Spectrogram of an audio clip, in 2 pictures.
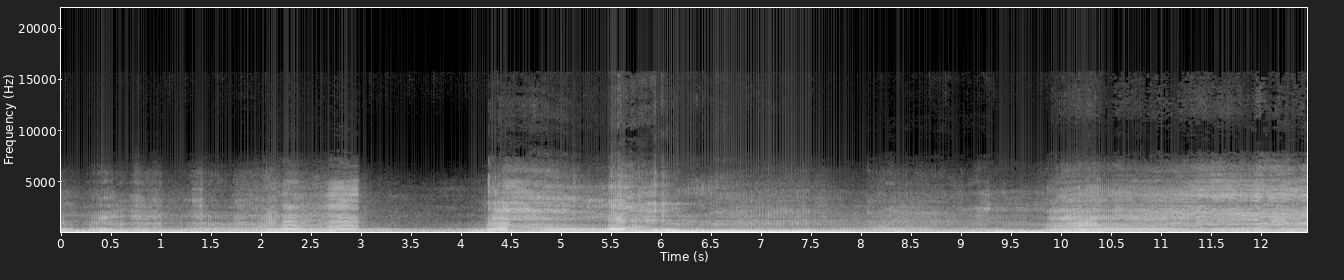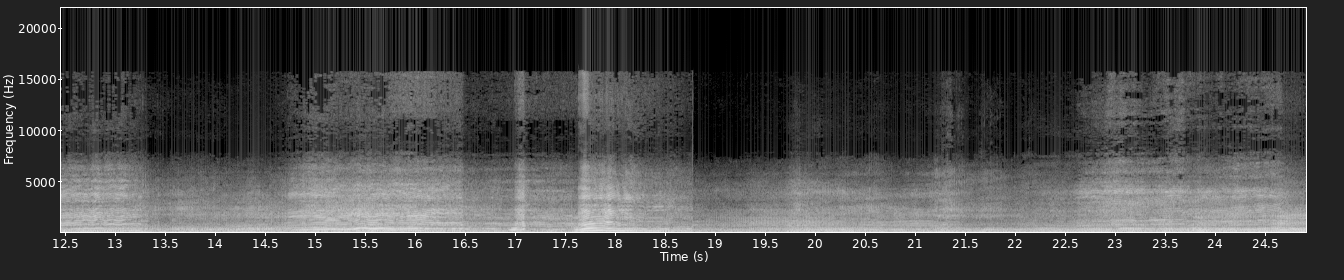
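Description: Dirt bike engines rev hard and shift through the gears.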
